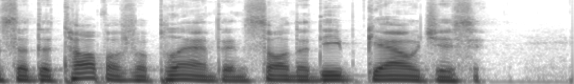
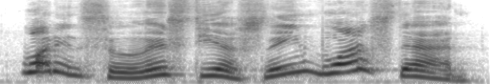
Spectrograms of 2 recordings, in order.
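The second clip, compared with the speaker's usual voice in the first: female character voice; 13 semitones higher than usual. Acted. Tiptoe shaken after fight.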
